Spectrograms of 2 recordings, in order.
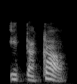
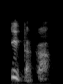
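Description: First: The name is pronounced the French way. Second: The name is pronounced the Spanish way. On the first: This is how it is said in French. "en francés se dice así" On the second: This is how it is said in Spanish. "yo le digo en española"

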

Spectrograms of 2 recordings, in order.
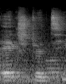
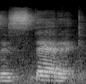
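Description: First: The word is said with an R sound. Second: The word is said without any R sound. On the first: The speaker calls it wrong. "I thought I saw an R in there, and that was wrong" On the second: The speaker calls it right. "The right pronunciation is ecstatic"

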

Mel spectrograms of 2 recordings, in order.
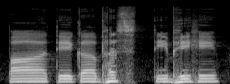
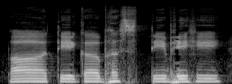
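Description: Both takes have the same delivery.

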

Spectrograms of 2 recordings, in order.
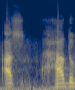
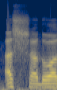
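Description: First: A strong breathy h is heard in the middle. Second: The h sound in the middle is dropped. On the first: The speaker calls it right. "বলতে হবে বড় হা" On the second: The speaker calls it wrong. "হাটাকে বাদ দিয়ে দেয়"

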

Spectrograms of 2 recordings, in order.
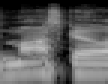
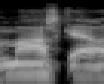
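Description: First: It is pronounced the local Idaho way. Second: It is pronounced like the Russian capital. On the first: It names the town in Idaho. "That's how we pronounce it out there in Utah and Idaho" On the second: It names the capital of Russia. "not Moscow. That's that commie place over there"

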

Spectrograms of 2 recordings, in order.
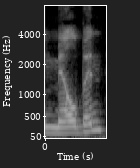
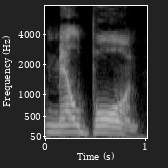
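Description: First: It is said with an Australian pronunciation. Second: It is said with an American pronunciation. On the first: The speaker calls it right. "American artists have finally figured out how to say Melbourne" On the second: The speaker calls it wrong. "and it's not Melbourne"

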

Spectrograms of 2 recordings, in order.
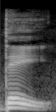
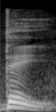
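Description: First: The word ends in an 'ei' glide. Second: The word ends in an 'ei' glide.

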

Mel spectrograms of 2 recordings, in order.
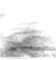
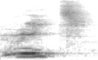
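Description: First: The vowel is an eye diphthong. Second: The vowel is a long ee sound. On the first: "instead of right" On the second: "It's reet instead of right"

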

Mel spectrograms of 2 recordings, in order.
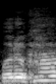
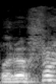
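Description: First: The middle consonant sounds like kh. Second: The middle consonant sounds like sh. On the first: This is the Vedic recitation form. "वेदे ख इति पुरुषः वदामः" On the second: This is the everyday spoken form. "लोके पुरुषः इति वदामः"

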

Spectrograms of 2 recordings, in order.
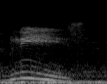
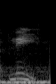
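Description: First: The vowel is drawn out long. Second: The vowel is short and clipped. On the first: The speaker calls it right. "mà là please ... Thường mình ưa kéo dài" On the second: The speaker calls it wrong. "Không phải là please"

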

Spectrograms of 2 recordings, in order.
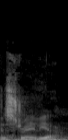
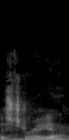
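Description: First: The word is said in full with all syllables. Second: The word is clipped to two syllables, 'Straya'. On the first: "instead of Australia" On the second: "They say Australia"

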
